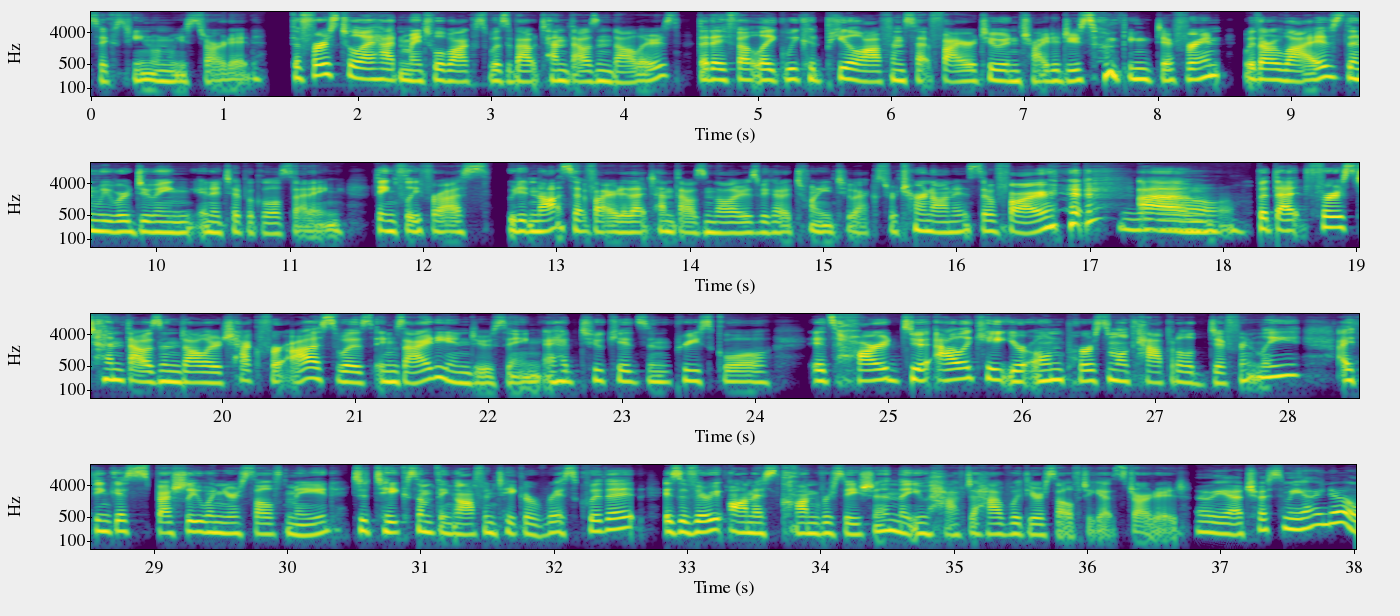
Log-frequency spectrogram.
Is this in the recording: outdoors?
no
